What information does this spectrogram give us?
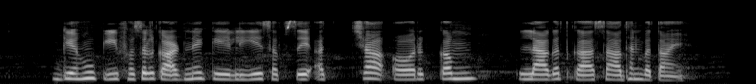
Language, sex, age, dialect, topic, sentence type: Hindi, female, 18-24, Awadhi Bundeli, agriculture, question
